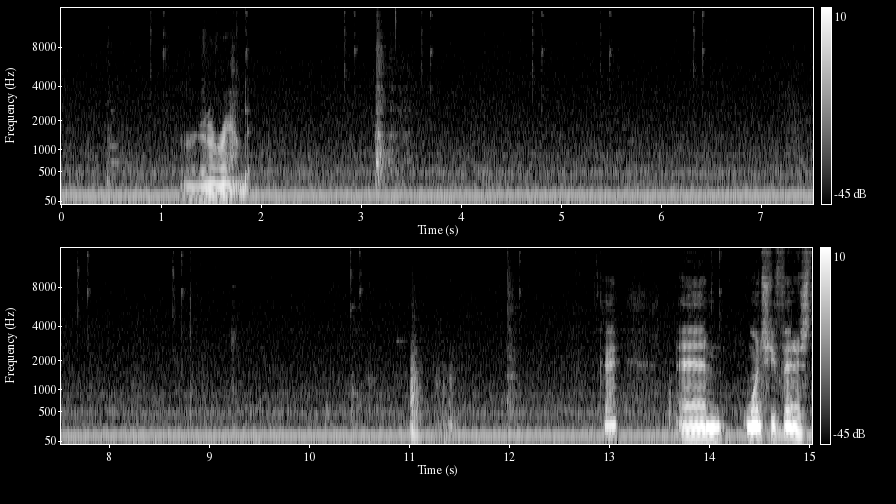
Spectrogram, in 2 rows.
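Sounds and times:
steady low hum: 0:00.0 - 0:15.0
computer mouse clicks: 0:03.6 - 0:03.8, 0:04.7 - 0:05.6, 0:08.6 - 0:08.9, 0:10.4 - 0:10.6.

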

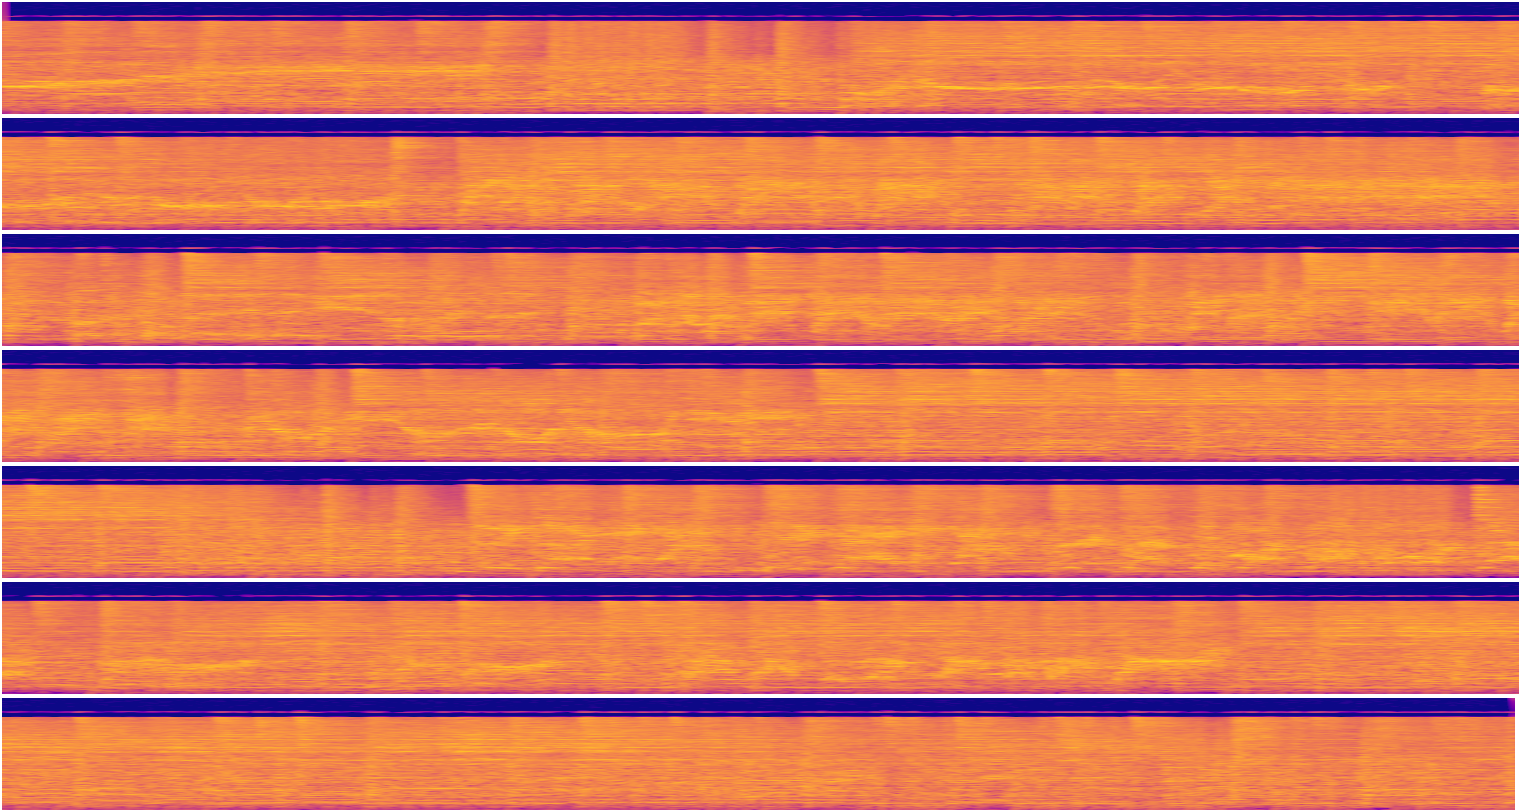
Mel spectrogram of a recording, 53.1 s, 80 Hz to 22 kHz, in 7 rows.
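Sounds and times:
harsh screamed vocals: 0:00.0 - 0:02.8, 0:03.5 - 0:53.0
distorted electric guitar: 0:00.0 - 0:53.0
drum kit: 0:00.0 - 0:53.0.

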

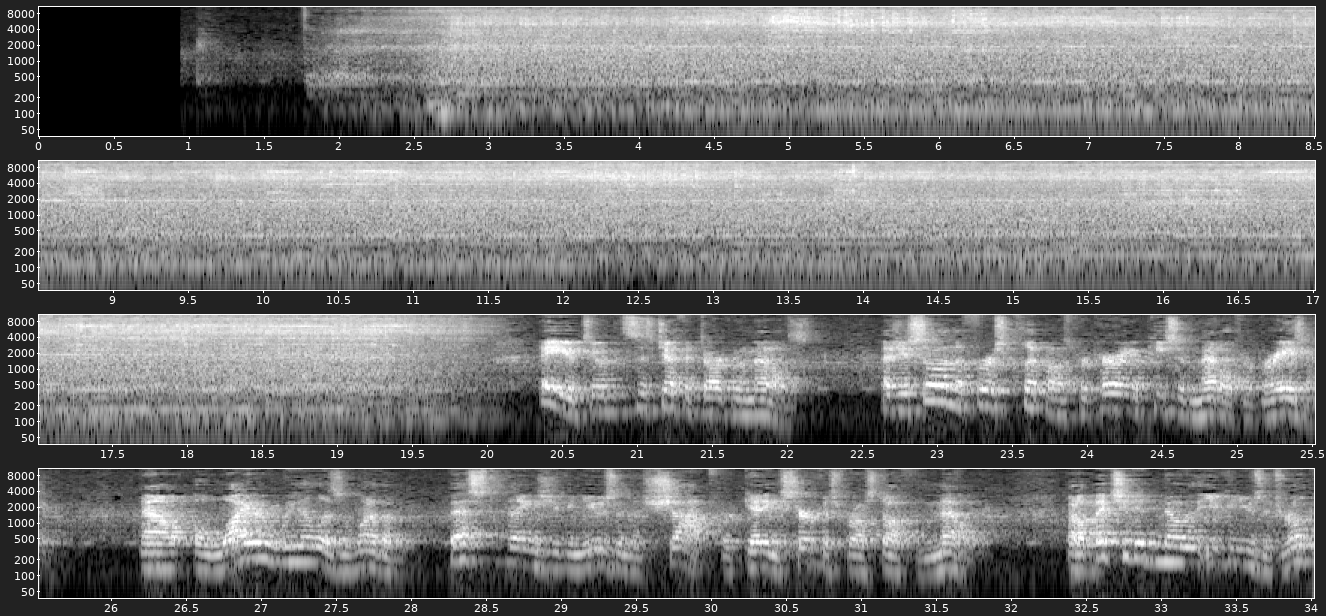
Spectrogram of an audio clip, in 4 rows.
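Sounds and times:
bench grinder motor hum: 0:01.8 - 0:20.1
wire wheel scratching steel: 0:02.5 - 0:20.0.

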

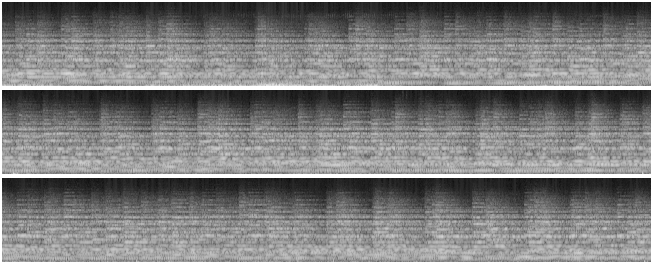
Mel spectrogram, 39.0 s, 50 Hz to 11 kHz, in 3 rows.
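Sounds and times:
church bells ringing: 0:00.0 - 0:38.9
low rumble: 0:02.0 - 0:08.0.

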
